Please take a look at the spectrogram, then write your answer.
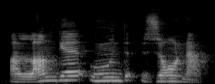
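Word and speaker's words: A. Lange & Söhne: Z very difficult so a long un Z AL un zon very very difficult if you don't get it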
